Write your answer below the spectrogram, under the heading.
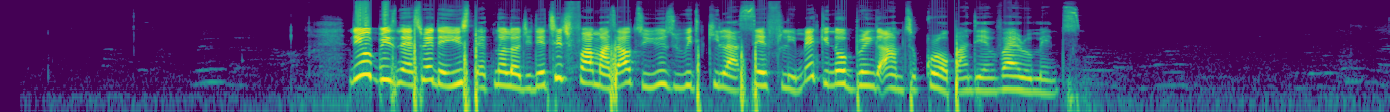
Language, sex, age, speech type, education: Nigerian Pidgin, female, 15-29, spontaneous, tertiary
